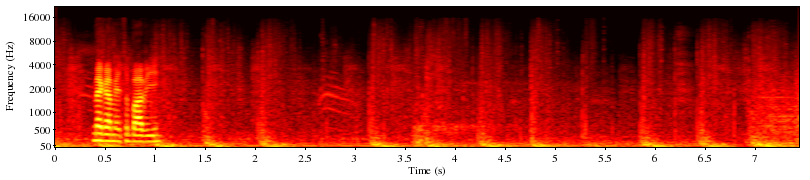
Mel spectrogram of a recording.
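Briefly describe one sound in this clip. Heavy footsteps thud steadily.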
